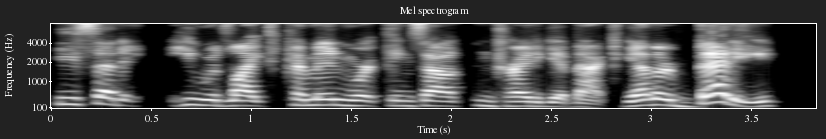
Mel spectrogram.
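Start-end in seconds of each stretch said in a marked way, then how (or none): none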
